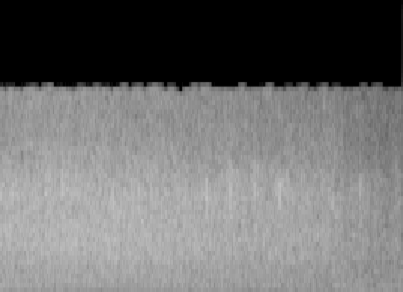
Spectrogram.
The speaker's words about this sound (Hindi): हम सभी जोरदार तालियों से उनका स्वागत करते हैं।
